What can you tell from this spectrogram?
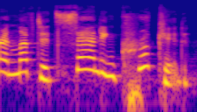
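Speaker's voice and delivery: high, slow mother-bear voice. A narrator's reading. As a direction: draw it out as mama bear. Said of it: "said the mother bear".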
